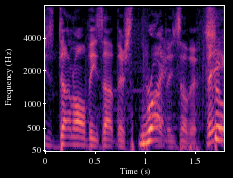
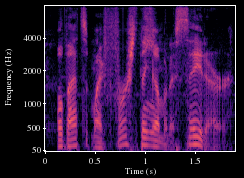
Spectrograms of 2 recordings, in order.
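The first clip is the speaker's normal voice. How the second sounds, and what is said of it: Whispering. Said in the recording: “I don't know why I'm whispering”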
